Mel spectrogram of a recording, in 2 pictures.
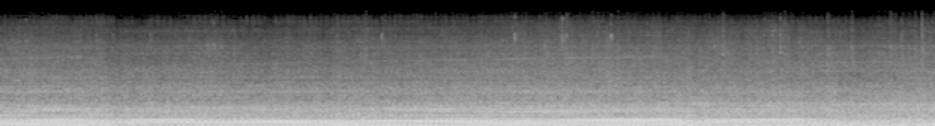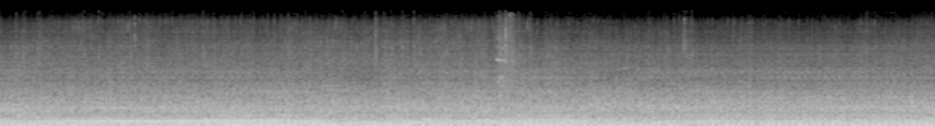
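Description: A bus rattles and vibrates over the road.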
